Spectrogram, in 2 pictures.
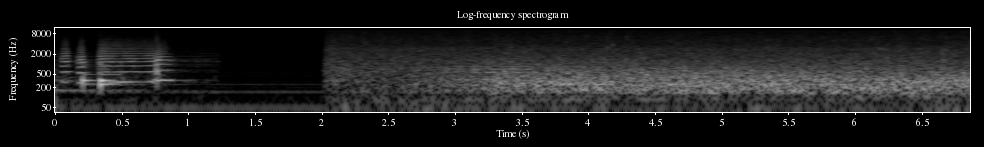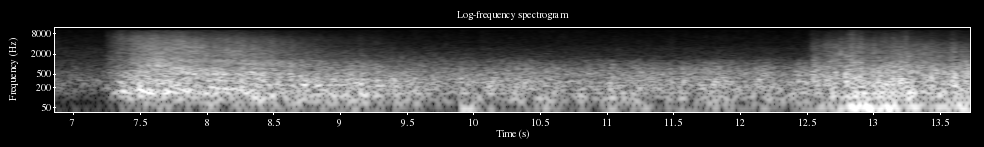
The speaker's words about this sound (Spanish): No era la primera vez que había tormenta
